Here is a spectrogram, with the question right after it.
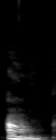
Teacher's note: Lalu ada velar nasal. Contoh bunyinya adalah bunyi ang.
